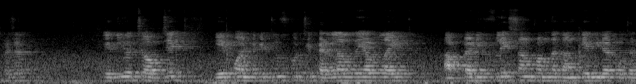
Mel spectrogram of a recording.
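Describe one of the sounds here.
An adult man explains close to a clip-on microphone.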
